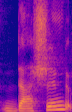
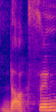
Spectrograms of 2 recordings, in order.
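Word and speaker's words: dachshund: I know back in India, we आर all used to pronouncing it एस डैशिंड। But apparently the German ore the original pronunciation is डारसंड।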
